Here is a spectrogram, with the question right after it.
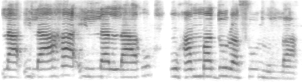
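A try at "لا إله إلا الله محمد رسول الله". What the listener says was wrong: আর একটু সুন্দর করে বলতে হবে, লা ইলাহা, একটু টান টান দিতে হবে, বলো তো, লা ইলাহা ইল্লাল্লাহু মুহাম্মাদুর রাসূলুল্লাহ।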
